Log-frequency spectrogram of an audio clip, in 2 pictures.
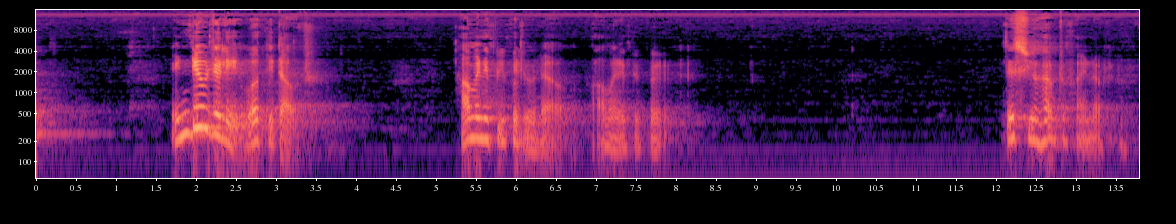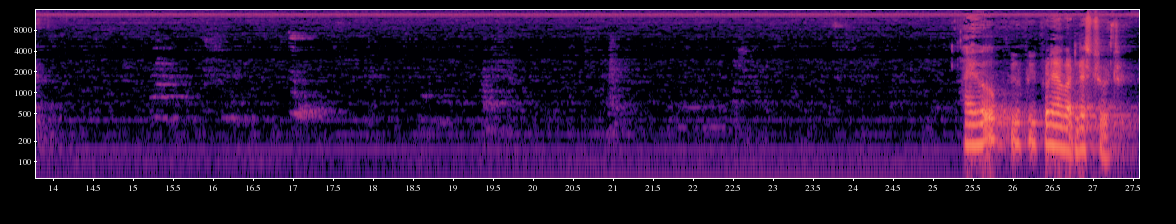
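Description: An elderly woman speaks slowly and calmly into a microphone, with long pauses.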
